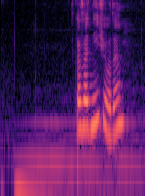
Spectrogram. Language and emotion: Russian, neutral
